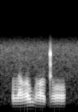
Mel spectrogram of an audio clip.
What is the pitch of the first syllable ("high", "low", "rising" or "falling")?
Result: rising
